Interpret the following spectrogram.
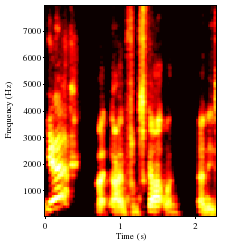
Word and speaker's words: Scotland: I said, "Scotland," because you have to pronounce the A as a not O. Yeah. But I'm from Scotland.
